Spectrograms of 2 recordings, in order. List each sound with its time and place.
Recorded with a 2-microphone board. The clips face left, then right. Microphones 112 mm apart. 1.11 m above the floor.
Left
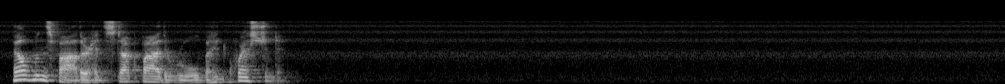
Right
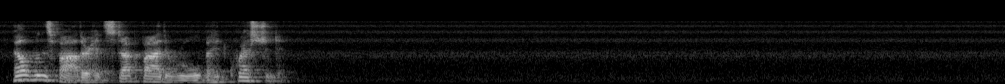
0.1 s a man speaking: 55° left (ahead or behind), 1.0 m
